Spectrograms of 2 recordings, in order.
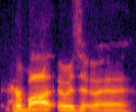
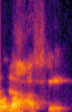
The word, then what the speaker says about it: Hrabosky: He and like Hrbosky? No, I'm pronouncing that wrong. The Mad Hungarian. Yeah, how do you pronounce it? Hrbosky.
